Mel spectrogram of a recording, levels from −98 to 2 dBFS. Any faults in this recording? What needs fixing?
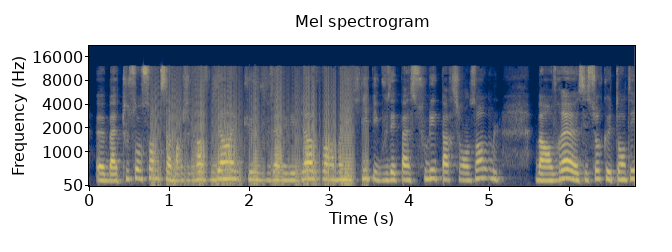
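A robotic 100 Hz buzz sits on the speech from 0.77 to 3.51 s. This is buffer tearing. The ring buffer's writer and the hardware reader have slipped and cross every period, so roughly a tenth of each buffer replays audio about 30 ms old, hard-joined on both sides.

To prevent it, keep the write position locked a safe margin ahead of the read position and resynchronise whenever it drifts into the period being played.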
